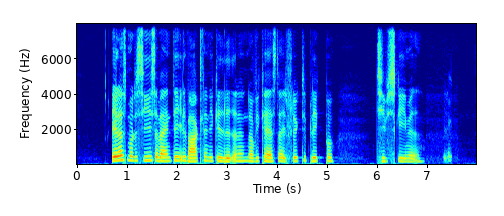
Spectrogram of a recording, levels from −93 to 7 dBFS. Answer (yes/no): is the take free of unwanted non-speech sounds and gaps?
no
